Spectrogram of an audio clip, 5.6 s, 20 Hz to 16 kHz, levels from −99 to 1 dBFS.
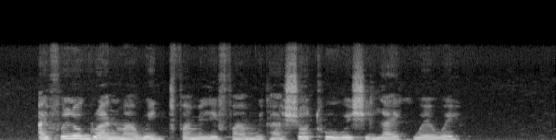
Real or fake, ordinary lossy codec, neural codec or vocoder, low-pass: real; none; none; 10.8 kHz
